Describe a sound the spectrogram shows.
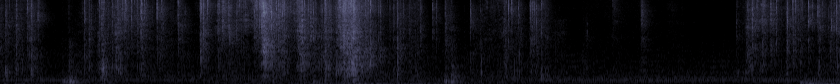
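Cards shuffle and tap on a table.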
